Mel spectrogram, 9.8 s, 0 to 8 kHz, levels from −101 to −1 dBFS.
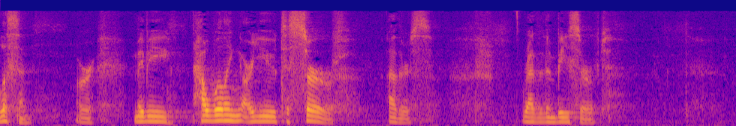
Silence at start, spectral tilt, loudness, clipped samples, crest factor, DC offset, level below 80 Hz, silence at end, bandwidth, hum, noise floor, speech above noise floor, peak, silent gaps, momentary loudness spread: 0 s; -6.5 dB/octave; -28 LUFS; under 0.1%; 22 dB; under 0.1%; -58 dBFS; 0.65 s; 6.4 kHz; none; -60 dBFS; 32 dB; -8 dBFS; none; 23 LU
